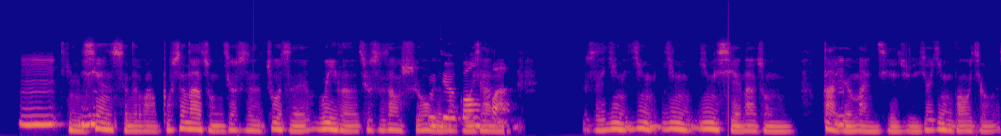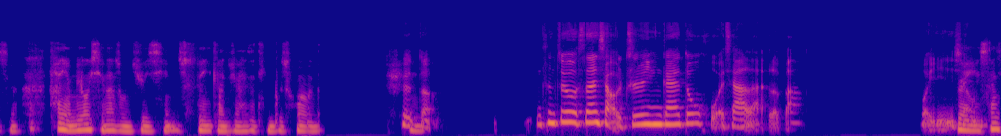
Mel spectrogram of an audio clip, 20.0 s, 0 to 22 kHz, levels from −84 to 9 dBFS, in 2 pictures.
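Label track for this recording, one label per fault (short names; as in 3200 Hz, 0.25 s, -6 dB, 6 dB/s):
2.540000	2.540000	pop -26 dBFS
7.290000	7.290000	pop -20 dBFS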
